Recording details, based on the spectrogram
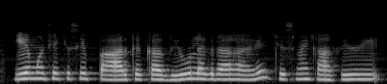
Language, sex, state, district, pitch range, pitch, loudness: Hindi, female, Chhattisgarh, Balrampur, 225-260 Hz, 235 Hz, -23 LUFS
